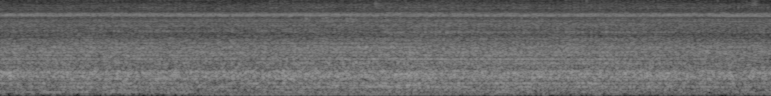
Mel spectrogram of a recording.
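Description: Steady mechanical hum with a hiss, like a small motor running continuously.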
